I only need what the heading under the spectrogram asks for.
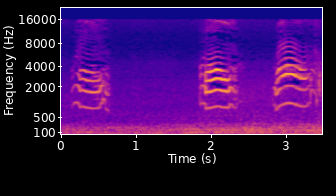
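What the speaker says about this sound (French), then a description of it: "En fait, c'est des chats sauvages, complètement sauvages." Wild kittens give three sharp, wavering meows, one alone and then two close together, heard near and clear over a low background hum.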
